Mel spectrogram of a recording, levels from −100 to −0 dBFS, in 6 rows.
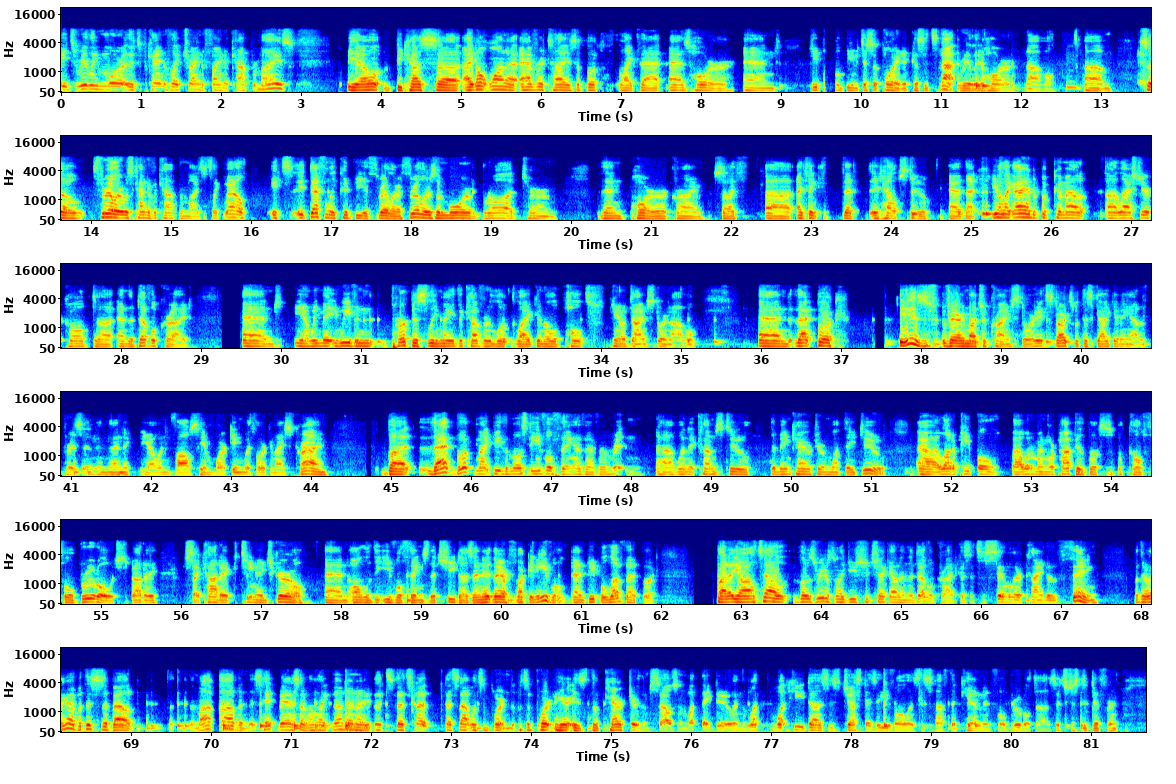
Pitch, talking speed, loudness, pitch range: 125 Hz, 220 wpm, -21 LUFS, 115-135 Hz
